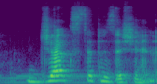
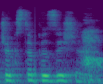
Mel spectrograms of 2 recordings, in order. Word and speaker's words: juxtaposition: H juxiposition. Okay, I know I'm still pronouncing it wrong. So, let's pronounce together. Jux position. Oh, juxiposition. Okay.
